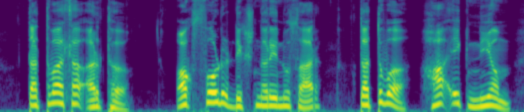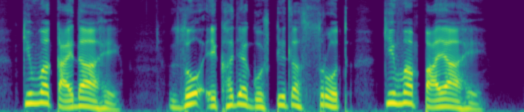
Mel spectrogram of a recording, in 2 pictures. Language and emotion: Marathi, neutral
